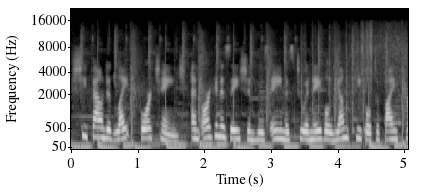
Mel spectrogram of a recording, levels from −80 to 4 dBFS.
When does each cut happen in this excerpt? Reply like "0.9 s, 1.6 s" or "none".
none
